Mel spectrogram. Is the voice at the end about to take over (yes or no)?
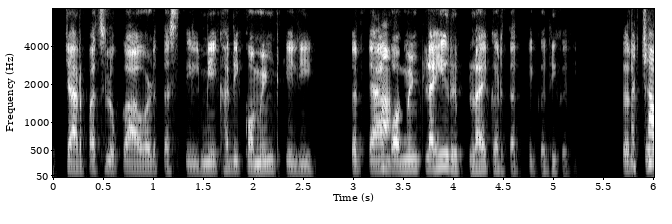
yes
